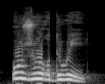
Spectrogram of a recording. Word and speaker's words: aujourd'hui: La palabra hoy en francés es aujourd'hui. Aujourd'hui. AU se pronuncia como O.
